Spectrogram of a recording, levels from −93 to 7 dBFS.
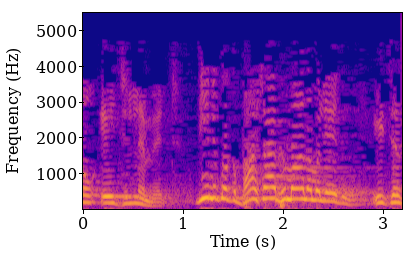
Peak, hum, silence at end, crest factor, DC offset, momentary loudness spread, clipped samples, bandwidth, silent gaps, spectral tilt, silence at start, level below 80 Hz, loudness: -6 dBFS; none; 0 s; 12 dB; under 0.1%; 9 LU; under 0.1%; 4.2 kHz; none; -12 dB/octave; 0 s; -48 dBFS; -18 LUFS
